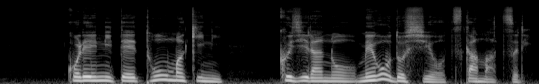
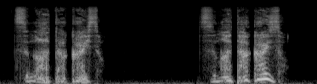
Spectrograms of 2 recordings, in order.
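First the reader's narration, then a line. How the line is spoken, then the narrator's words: Low-voiced warning. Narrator (Japanese): と低い声で注意した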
